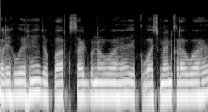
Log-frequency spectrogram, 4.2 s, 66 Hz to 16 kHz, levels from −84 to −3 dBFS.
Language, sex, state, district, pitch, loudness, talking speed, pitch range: Hindi, male, Bihar, Patna, 145 Hz, -11 LUFS, 215 wpm, 140-145 Hz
